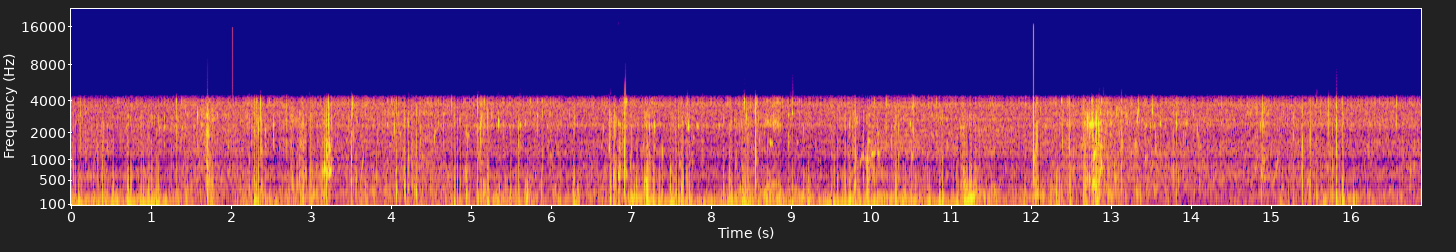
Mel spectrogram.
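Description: Muffled water noise from an underwater camera: a continuous low swirling rumble of moving water and bubbles, with many scattered small clicks and crackles and one sharp click about twelve seconds in. It drops a little in level near the end.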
